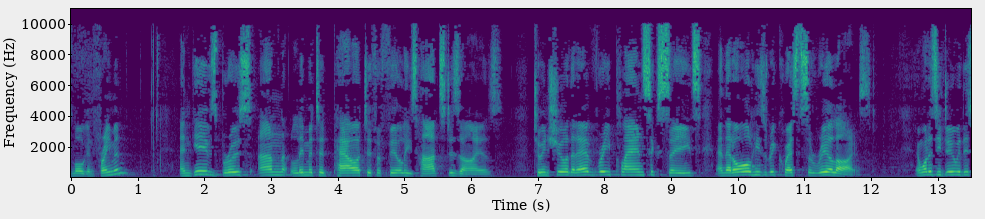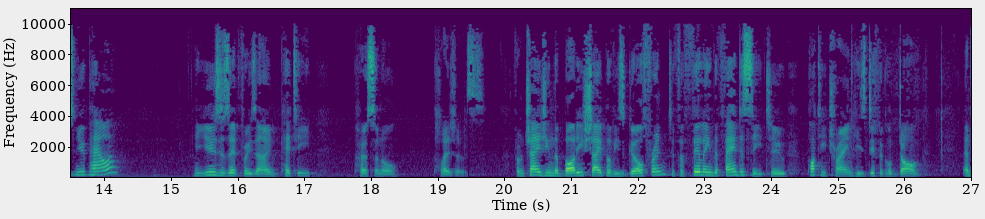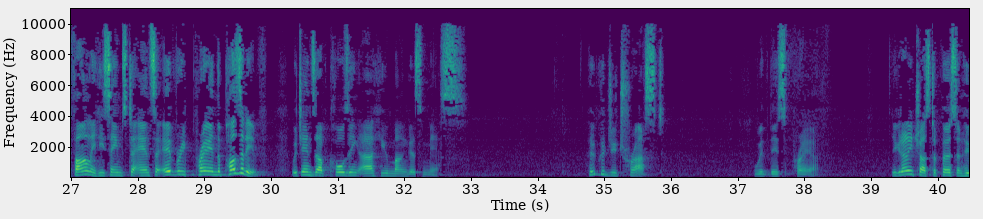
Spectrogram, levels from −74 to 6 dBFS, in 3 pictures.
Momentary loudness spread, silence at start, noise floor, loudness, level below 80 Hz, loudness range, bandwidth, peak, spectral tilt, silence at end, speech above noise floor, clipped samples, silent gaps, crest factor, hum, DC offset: 15 LU; 0 s; -58 dBFS; -20 LUFS; -78 dBFS; 11 LU; 10.5 kHz; 0 dBFS; -2.5 dB/octave; 0 s; 37 dB; under 0.1%; none; 22 dB; none; under 0.1%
